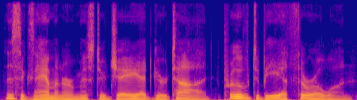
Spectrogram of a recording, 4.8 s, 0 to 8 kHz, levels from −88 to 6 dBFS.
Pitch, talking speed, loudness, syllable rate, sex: 110 Hz, 150 wpm, -17 LUFS, 4.3 syllables/s, male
